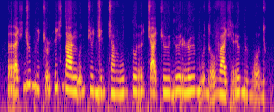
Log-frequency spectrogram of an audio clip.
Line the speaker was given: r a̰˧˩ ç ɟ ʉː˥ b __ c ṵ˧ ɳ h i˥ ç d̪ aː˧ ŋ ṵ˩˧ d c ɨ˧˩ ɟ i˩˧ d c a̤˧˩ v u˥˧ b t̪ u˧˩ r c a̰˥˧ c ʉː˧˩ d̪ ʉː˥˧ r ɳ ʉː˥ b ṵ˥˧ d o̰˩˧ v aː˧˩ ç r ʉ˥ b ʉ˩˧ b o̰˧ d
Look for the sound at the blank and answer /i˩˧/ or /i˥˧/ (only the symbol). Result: i˩˧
